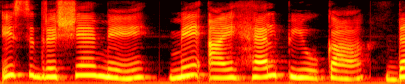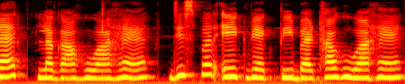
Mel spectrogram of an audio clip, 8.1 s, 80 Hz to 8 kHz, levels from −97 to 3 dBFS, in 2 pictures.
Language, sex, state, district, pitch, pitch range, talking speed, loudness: Hindi, female, Uttar Pradesh, Ghazipur, 255 Hz, 240-275 Hz, 140 wpm, -24 LUFS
